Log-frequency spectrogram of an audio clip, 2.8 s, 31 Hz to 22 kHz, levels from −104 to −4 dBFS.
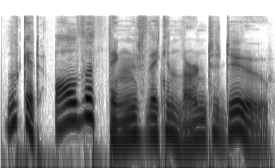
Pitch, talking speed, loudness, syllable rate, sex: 120 Hz, 220 wpm, -18 LUFS, 4.1 syllables/s, male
